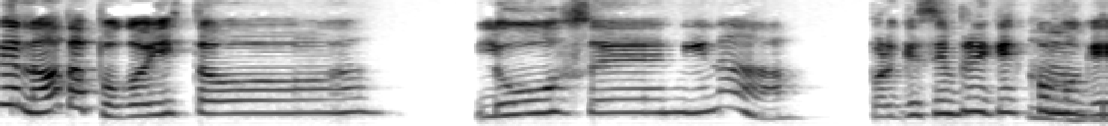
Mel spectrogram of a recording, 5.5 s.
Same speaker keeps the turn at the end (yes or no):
yes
